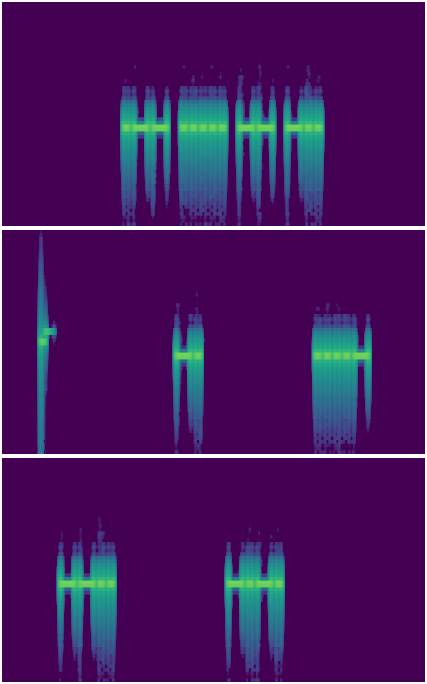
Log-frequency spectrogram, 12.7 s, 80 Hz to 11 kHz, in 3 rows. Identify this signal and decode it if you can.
Morse code, heard as a keyed tone, about 25 wpm, spaced as for 11 wpm, 700 Hz. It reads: W5MD N4ZC
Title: USA Call Signs - 8x Character Spacing - 25wpm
